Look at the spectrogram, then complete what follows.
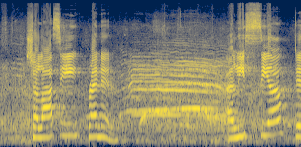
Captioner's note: audience cheering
